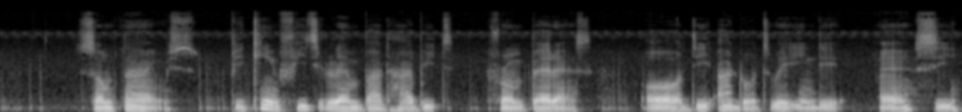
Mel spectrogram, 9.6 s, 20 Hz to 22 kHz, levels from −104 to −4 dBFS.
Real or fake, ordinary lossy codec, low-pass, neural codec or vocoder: real; MP3, 64 kbps; 14.4 kHz; none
